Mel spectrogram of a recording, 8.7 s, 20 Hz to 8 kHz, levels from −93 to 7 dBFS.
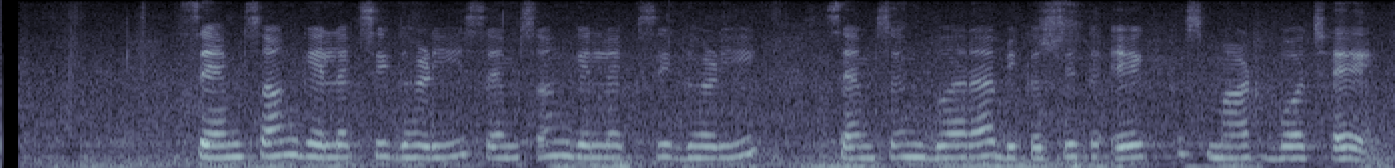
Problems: constant background noise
